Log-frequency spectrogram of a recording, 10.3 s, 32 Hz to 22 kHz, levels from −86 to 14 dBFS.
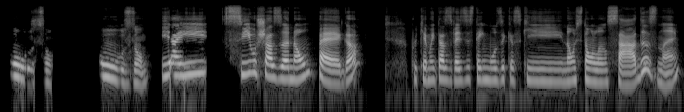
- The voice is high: Yes, high, 210 Hz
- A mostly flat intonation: No, average, 5.0 semitones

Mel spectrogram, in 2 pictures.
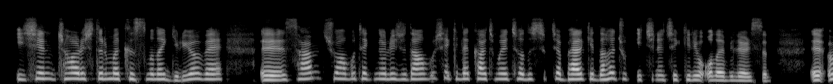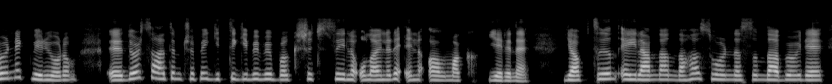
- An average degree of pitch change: Yes, average, 3.2 semitones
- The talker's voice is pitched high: Yes, high, 235 Hz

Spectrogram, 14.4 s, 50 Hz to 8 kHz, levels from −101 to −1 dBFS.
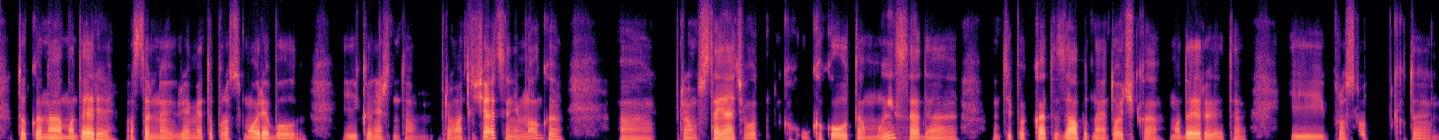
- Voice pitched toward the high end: No, very low, 95 Hz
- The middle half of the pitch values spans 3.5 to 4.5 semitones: No, average, 3.1 semitones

